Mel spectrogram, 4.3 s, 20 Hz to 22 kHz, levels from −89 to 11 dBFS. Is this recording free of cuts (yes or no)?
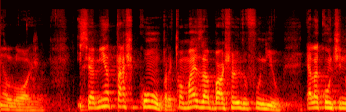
no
